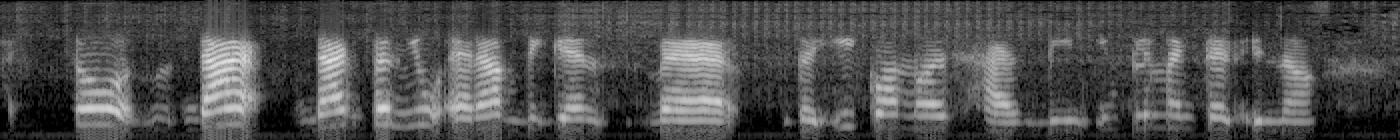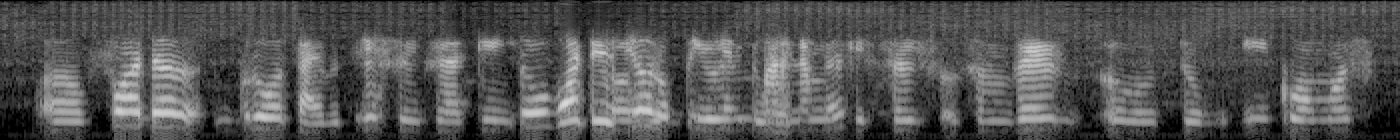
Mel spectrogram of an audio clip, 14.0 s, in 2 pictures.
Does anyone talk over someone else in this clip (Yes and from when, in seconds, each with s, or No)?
Yes, from 10.0 s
